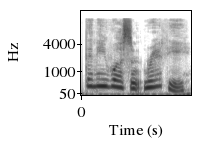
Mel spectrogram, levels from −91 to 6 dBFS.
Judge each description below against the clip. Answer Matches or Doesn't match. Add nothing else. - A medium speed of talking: Doesn't match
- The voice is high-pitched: Matches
